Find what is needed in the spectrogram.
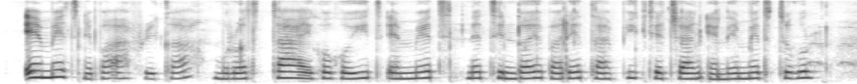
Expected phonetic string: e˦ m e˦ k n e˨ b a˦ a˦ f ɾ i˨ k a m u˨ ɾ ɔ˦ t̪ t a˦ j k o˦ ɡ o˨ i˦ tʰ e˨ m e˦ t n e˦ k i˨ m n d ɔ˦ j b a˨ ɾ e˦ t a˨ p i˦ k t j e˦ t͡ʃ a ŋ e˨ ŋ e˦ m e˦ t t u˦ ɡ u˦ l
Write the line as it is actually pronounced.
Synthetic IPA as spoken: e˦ m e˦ t n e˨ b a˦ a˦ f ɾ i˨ k a m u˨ ɾ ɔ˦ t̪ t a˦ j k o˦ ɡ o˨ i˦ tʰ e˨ m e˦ t n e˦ t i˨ n d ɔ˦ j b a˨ ɾ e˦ t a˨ p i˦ k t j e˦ t͡ʃ a ŋ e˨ n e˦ m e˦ t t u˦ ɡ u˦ l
